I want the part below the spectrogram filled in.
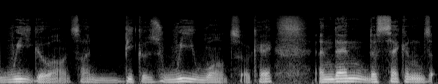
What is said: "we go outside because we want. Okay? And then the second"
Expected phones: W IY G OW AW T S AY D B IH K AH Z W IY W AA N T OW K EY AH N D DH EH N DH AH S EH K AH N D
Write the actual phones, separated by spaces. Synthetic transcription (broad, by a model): W IY G OW AW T S AY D B IH K AH Z W IY W AA N T OW K EY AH N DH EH N DH AH S EH K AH N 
